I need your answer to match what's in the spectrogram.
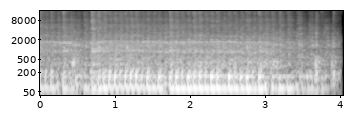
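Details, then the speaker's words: Craftsman YTS3000 riding mower at idle: a small single-cylinder chugging with an uneven beat and an occasional hiccup or stumble. The owner dislikes it and plans to replace the carburetor. "that hiccup is what I don't like that's why there's a carburetor coming"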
